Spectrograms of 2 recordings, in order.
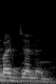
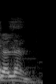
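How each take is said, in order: First: The middle consonant is a 'j' sound. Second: The middle consonant is a 'ch' sound. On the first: The speaker calls it wrong. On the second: The speaker calls it right.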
